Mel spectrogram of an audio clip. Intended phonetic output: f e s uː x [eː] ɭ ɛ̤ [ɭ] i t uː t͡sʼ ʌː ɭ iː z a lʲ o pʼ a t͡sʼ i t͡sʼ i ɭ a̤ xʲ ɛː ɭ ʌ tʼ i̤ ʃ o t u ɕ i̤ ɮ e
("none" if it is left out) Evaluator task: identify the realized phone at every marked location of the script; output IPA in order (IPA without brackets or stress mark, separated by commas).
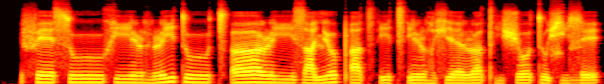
iː, ɭ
